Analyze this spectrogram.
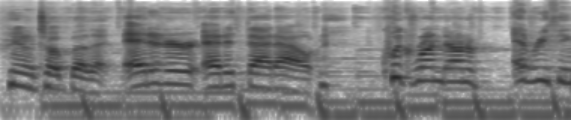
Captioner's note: laughs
